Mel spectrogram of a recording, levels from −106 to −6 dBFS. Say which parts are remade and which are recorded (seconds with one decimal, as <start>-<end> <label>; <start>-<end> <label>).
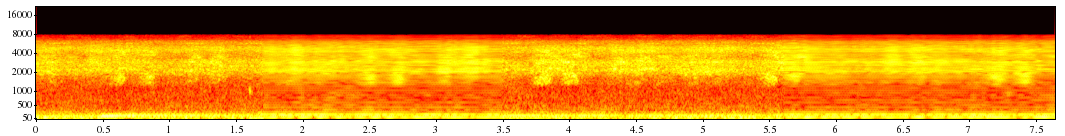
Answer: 0.0-1.7 recorded; 1.7-3.5 remade; 3.5-5.6 recorded; 5.6-7.6 remade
